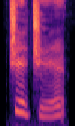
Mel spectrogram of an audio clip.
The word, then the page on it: 制止: zhì zhǐ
